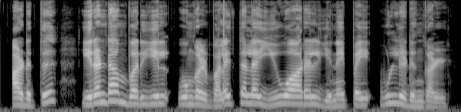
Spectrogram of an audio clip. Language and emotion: Tamil, neutral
